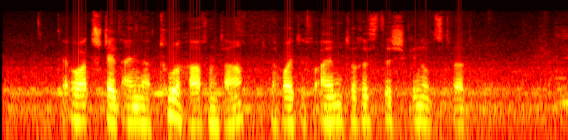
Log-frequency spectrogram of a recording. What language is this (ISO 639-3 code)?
deu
